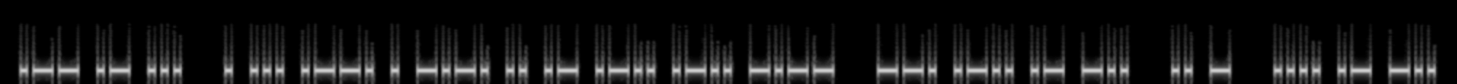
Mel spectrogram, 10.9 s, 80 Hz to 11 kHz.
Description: Morse code, heard as a keyed tone, about 25 wpm, 610 Hz. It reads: WAS ESPECIALLY GLAD IT HAD
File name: 1 English 25wpm / AQC17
